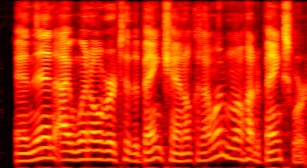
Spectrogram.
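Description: On a very clean recording with a silent background, a man with a Midwestern American accent speaks with ordinary pitch variation. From Michigan (Redford). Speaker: financial advisor. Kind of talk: casual interview.

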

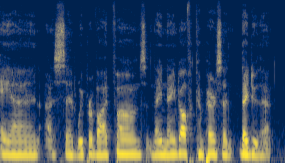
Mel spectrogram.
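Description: Somewhat breathy and with a Tennessee accent, the voice moves at a fairly quick pace on a very clean recording with a silent background. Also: man. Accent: Southern US (Tennessee). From Middle Tennessee (west of Nashville). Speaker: salesperson. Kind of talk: casual chat. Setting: studio.

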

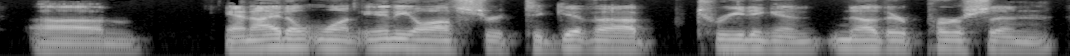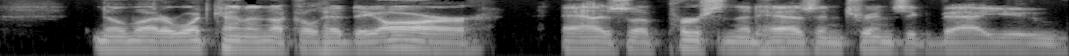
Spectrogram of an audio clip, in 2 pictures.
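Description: Quiet background, a man at a moderate pace. His pitch is fairly low and his intonation fairly even. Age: 60s. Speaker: retired police chief and author. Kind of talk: podcast interview. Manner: conversational, hesitant, many fillers.

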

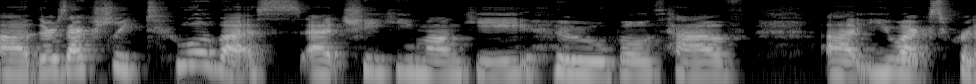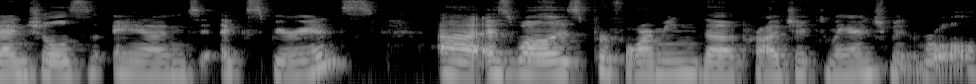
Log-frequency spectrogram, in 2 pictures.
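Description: In a very clean recording with a silent background, a woman with a Canadian accent and an unremarkable speaking voice talks at a moderate pace, her medium pitch held in fairly even intonation. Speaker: UX designer and project manager. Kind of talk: casual interview.

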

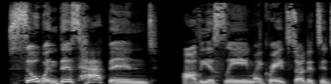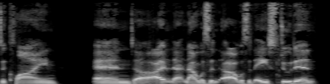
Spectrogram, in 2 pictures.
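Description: On a very clean recording with a silent background, a woman with a New York accent speaks at a fairly low pitch and very even loudness. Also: fairly slow pace. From New York, the Bronx. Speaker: actor and author. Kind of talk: interview.

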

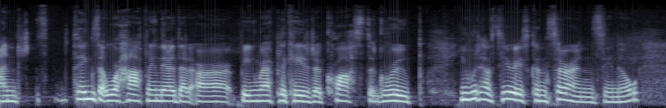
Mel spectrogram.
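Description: A woman with an Irish accent speaks at a moderate pace and medium pitch, with ordinary pitch variation and a dry, close sound with no echo. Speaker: journalism lecturer. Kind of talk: panel discussion. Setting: university room.

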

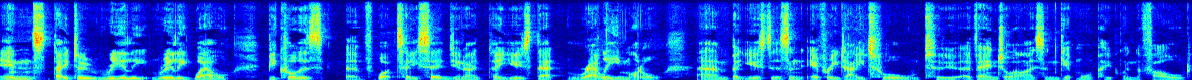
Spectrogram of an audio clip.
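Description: At a moderate pace, a man talks with a very deep, low pitch, vocal fry, and fairly even intonation. The recording is very clean, with a silent background. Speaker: podcaster and social worker. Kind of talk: casual chat.

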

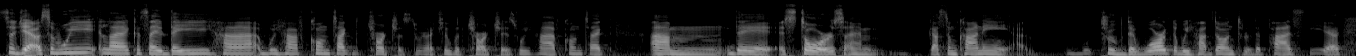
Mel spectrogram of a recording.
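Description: In a Spanish accent, a woman speaks at a fairly slow pace with a medium pitch and ordinary pitch variation, on a very clean recording with a silent background. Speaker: public health outreach worker. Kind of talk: interview.

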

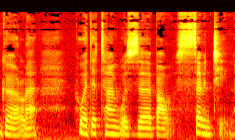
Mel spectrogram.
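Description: A woman is speaking. She talks with an Italian accent. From northern Italy (Piedmont). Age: 50s. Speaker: life coach and author. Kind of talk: improvised personal testimony. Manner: hesitant, many fillers.

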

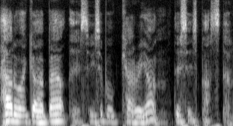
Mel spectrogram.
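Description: At a moderate pace, the speaker has a bright, sharp tone with vocal fry. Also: man. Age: 60s. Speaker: author and music writer. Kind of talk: interview.

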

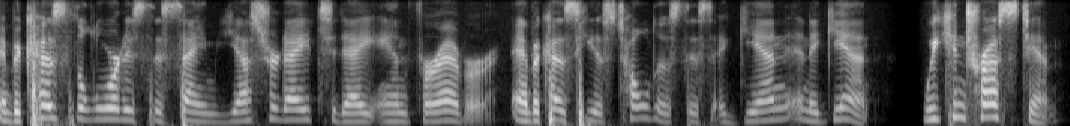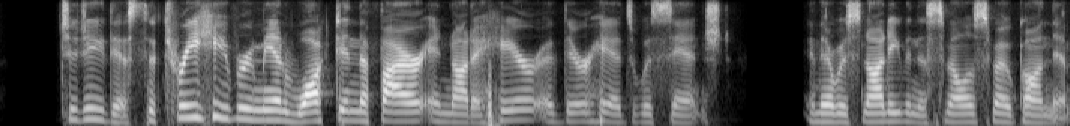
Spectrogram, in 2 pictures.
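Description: A woman speaks in a normal speaking voice at a medium pitch and a fairly quick pace, with ordinary pitch variation and big swings in loudness. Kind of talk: radio ministry talk.

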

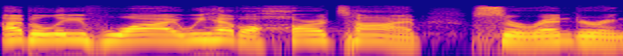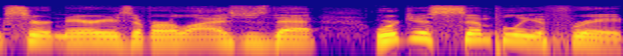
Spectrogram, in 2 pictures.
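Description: An animated tone with ordinary pitch variation at a moderate pace, against a quiet background. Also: man, high pitch for a man. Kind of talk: sermon. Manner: animated, fervent preacher-style delivery with audience call-and-response; bold, exhortative, building momentum.

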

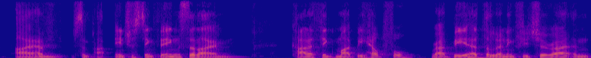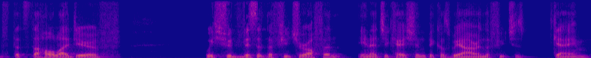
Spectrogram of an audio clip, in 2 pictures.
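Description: A man with an Australian accent talks with ordinary pitch variation. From Adelaide, South Australia. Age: 30s. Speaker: educator and leadership consultant. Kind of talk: casual interview. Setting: video call.

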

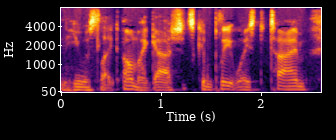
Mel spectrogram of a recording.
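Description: A man with a Canadian accent speaks in a normal speaking voice, his fairly low pitch held to a fairly even intonation. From Ontario, Canada. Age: 50s. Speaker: pastor and author. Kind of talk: interview.

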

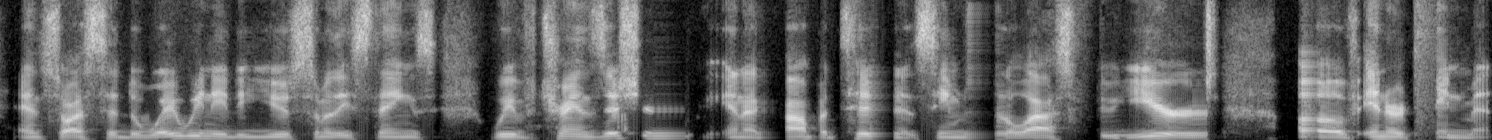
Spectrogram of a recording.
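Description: On a very clean recording with a silent background, a man with a plain, everyday voice speaks at a fairly quick pace, fairly low in pitch, with fairly even intonation and a dry, close sound free of echo. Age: 30s. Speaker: bass fishing media personality. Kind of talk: casual interview.

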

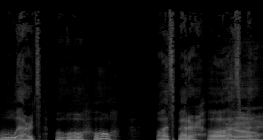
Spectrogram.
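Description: Very slow and raspy, this put-on character voice sits at a middle pitch. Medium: actual play. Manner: eager, goofy.

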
